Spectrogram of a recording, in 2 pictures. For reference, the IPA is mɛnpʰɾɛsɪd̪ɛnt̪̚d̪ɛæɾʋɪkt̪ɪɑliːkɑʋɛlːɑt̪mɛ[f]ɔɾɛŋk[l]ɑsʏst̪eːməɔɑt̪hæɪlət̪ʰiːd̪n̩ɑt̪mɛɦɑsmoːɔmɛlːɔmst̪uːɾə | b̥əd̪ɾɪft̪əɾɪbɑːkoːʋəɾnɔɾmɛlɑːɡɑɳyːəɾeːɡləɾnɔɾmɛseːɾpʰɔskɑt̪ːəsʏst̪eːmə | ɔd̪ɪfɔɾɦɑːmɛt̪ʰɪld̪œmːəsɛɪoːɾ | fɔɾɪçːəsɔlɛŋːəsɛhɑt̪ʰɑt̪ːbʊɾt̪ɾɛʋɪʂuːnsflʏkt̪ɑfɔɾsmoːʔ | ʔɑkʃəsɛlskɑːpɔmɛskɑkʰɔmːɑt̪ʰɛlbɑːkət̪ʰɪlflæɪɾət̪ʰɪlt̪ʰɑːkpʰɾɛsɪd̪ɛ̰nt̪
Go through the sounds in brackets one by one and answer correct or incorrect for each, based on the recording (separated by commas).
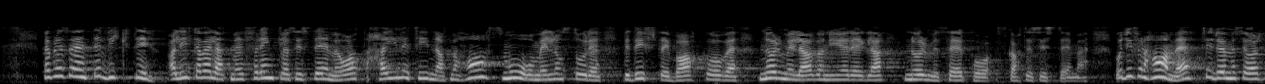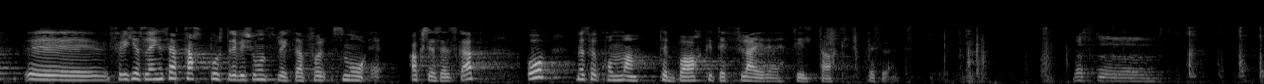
correct, correct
